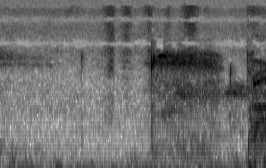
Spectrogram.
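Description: Near silence: room tone with a faint, soft hiss about a second in, then the start of a woman's word at the very end.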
